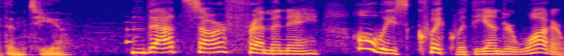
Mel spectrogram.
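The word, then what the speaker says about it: Freminet: about to give them to you that's our femine always quick with the underwater work all right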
